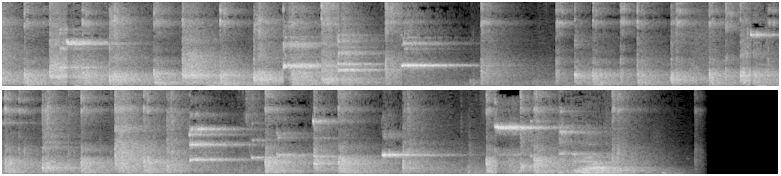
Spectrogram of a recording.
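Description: A table tennis ball clicks back and forth against paddles and the table in a quick rally.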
